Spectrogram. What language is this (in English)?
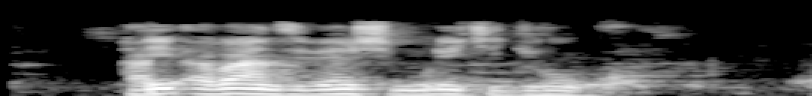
Kinyarwanda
